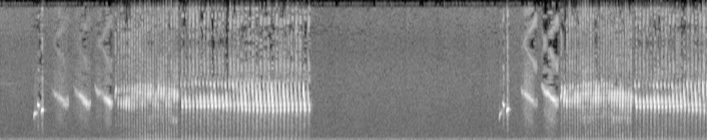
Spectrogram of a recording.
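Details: Canary song for training in two bursts split by a quiet gap: each begins with a few quick swooping notes and builds into a long, high, buzzy rolling trill.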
